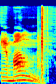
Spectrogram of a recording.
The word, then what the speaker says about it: among: সো অ্যামাং মানে এটা কিন্তু উচ্চারণ হবে অ্যামাং, আমরা অ্যামং বলি কিন্তু সঠিক উচ্চারণ হয় অ্যামাং।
